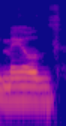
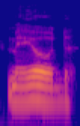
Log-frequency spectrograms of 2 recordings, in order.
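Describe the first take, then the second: First: The final consonant is a soft, unstopped sound. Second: The final consonant is a hard stopped D. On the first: This is the more ancient pronunciation. "in a little bit more ancient context" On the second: This is the more modern pronunciation. "she will do the hard plosive D"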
